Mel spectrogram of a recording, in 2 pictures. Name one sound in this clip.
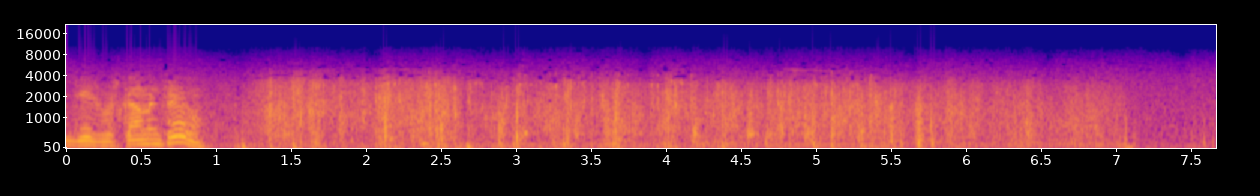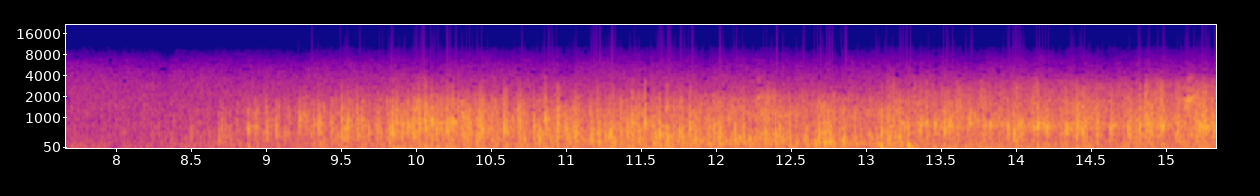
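Horses gallop, hooves pounding on dirt.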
